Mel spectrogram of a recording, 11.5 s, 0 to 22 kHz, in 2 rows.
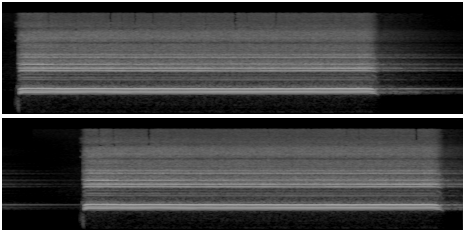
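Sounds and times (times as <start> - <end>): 
train whistle: 0.1 - 11.5.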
